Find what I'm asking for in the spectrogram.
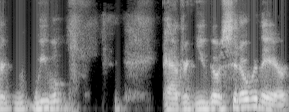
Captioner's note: chuckles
